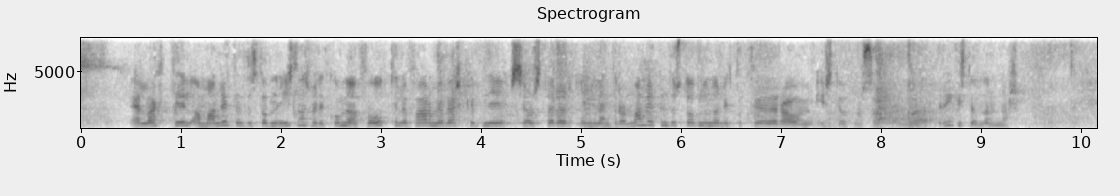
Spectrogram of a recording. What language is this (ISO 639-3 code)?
isl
